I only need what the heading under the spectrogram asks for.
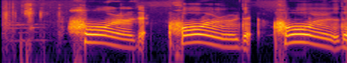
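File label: "hold", spoken word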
